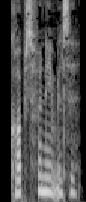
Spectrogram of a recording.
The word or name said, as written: kropsfornemmelse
